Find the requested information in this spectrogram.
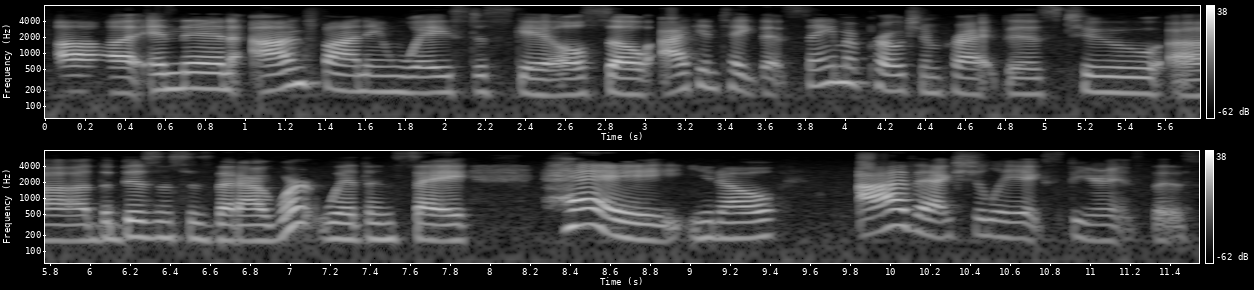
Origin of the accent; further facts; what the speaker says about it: Greenville, South Carolina, United States; moved away as an adult; also born or lived in Washington, D.C.; my hometown of Greenville, South Carolina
